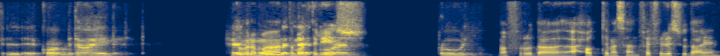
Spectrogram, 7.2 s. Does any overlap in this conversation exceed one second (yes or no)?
yes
